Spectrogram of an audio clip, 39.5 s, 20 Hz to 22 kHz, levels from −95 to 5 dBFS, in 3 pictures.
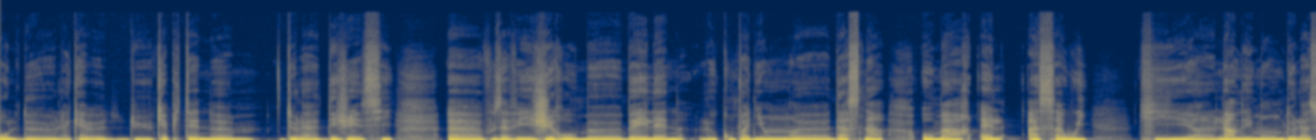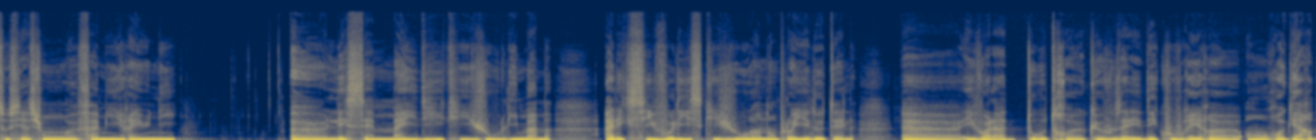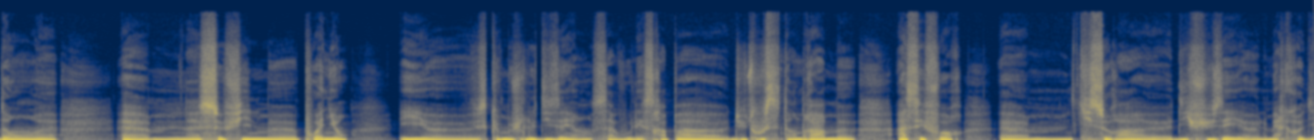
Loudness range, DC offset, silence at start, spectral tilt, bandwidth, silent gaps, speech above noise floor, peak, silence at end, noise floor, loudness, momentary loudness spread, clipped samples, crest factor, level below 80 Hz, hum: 2 LU; under 0.1%; 0 s; -7.5 dB/octave; 15 kHz; none; 53 dB; 0 dBFS; 0 s; -65 dBFS; -12 LUFS; 6 LU; under 0.1%; 12 dB; -48 dBFS; none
